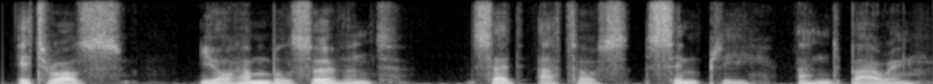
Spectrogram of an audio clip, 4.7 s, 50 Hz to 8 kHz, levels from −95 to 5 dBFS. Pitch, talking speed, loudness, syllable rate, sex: 120 Hz, 130 wpm, -18 LUFS, 4.1 syllables/s, male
